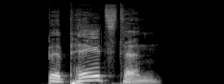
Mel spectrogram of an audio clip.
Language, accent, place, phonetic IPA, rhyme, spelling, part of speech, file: German, Germany, Berlin, [bəˈpɛlt͡stn̩], -ɛlt͡stn̩, bepelzten, adjective, De-bepelzten.ogg
- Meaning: inflection of bepelzt: 1. strong genitive masculine/neuter singular 2. weak/mixed genitive/dative all-gender singular 3. strong/weak/mixed accusative masculine singular 4. strong dative plural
